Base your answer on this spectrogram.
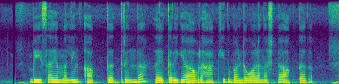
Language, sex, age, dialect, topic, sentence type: Kannada, female, 18-24, Northeastern, agriculture, statement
